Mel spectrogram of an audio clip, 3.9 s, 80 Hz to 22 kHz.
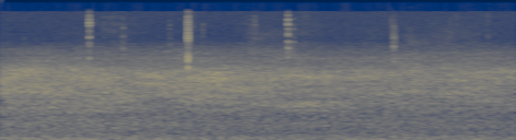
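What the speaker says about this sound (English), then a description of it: "So this is our first A380 takeoff on 26 left." Close and loud, an Airbus A380 thunders down runway 26 left at Munich airport on takeoff, a steady broadband engine roar that fills the whole moment.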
